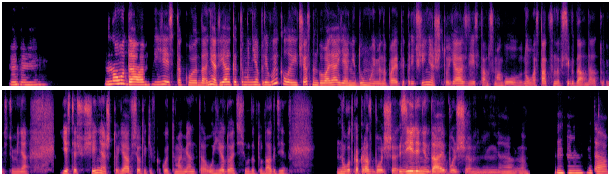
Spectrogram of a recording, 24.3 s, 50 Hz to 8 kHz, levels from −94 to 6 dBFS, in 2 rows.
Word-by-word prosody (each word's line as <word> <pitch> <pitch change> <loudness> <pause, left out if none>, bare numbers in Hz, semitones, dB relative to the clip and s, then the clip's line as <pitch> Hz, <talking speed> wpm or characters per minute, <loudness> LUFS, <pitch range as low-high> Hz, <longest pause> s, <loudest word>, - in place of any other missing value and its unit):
Мгм. 230 -1 -3 1.2
Ну 300 +4 +6
да, 240 -2 +9
есть 240 -1 0
такое. 210 -2 -1
Да. 195 0 0
Нет, 230 -2 +4
я 235 +2 +6
к 235 - -7
этому 230 -1 0
не 230 +1 0
привыкла, 240 - +1
и, 205 -1 +1
честно 240 -1 0
говоря, 195 +2 +3
я 190 -3 +1
не 185 0 -3
думаю 185 -2 -3
именно 150 -1 -6
по 155 +2 -7
этой 155 0 -2
причине, 195 +6 -5
что 155 - -8
я 165 +2 0
здесь 155 0 -9
там 140 0 -8
смогу, 145 0 -7
ну, 160 -3 -7
остаться 160 +3 -3
навсегда, 155 -2 -4
да, 135 - -9
то - - -17
есть 155 0 -17
у - - -10
меня 150 0 -6 0.6
есть 180 -4 +1
ощущение, 185 +4 -1
что - - -7
я 155 0 0
всё-таки 155 -1 -6
в - - -22
какой-то 150 +1 -9
момент, 155 +2 -6
э, 75 - -6
уеду 150 - -3
отсюда 150 0 -8
туда, 140 +1 -4
где 135 -3 -8 1.0
ну, 170 -1 -3
вот 160 0 -1
как 155 0 0
раз 160 0 +3
больше 155 -1 -2
зелени, 180 +1 +7
да, 155 -1 +4
и - - +4
больше 155 - -4
мня, 80 - -10
эм 145 -1 -11 0.7
мгм, 205 0 -1
м-да. 180 -5 -2
165 Hz, 150 wpm, -23 LUFS, 150-210 Hz, 1.2 s, да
